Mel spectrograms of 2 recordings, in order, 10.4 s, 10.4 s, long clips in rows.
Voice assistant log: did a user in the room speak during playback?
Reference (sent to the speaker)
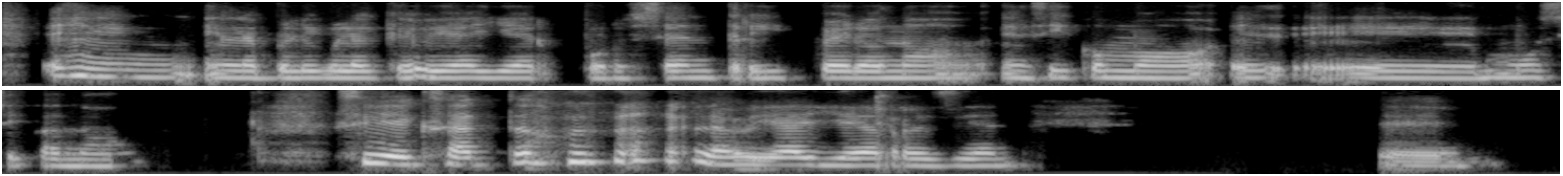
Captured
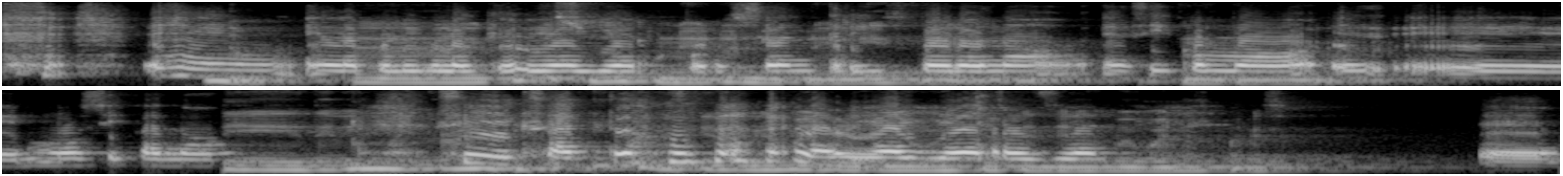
Yes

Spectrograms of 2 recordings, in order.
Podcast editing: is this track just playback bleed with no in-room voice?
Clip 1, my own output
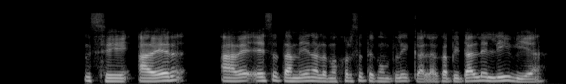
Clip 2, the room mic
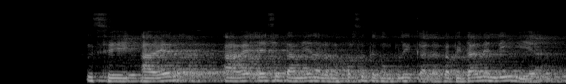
Yes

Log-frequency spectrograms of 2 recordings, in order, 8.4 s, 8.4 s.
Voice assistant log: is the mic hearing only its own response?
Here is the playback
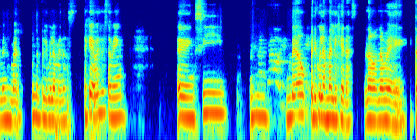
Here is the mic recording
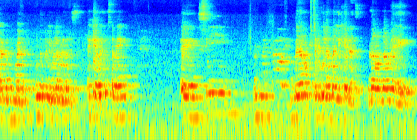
Yes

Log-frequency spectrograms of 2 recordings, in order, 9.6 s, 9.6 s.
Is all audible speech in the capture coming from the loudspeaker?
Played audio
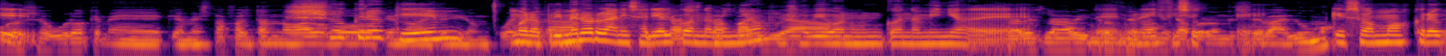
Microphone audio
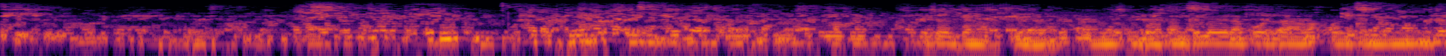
No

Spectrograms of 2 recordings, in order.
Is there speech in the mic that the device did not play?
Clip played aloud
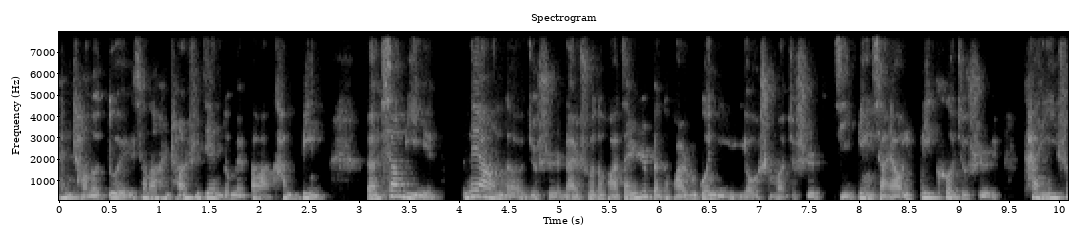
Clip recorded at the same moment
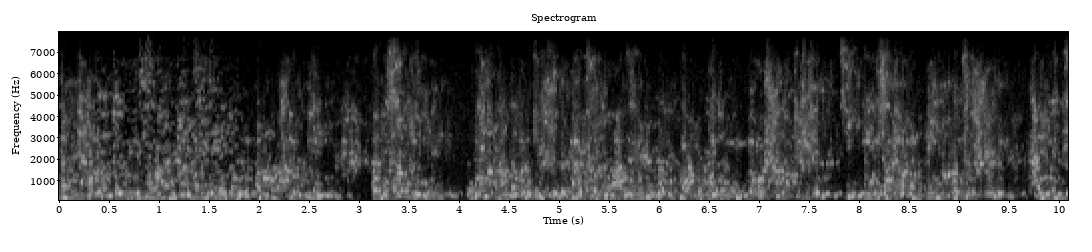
No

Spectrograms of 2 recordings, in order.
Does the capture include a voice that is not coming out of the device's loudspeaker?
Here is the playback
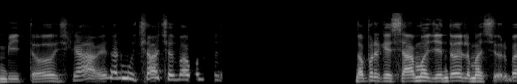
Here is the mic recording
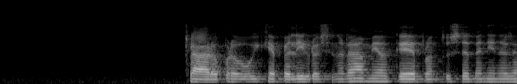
Yes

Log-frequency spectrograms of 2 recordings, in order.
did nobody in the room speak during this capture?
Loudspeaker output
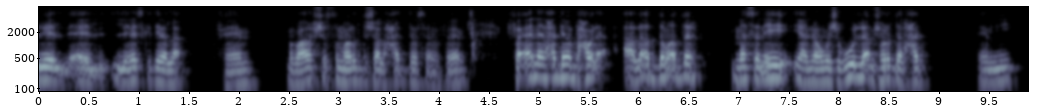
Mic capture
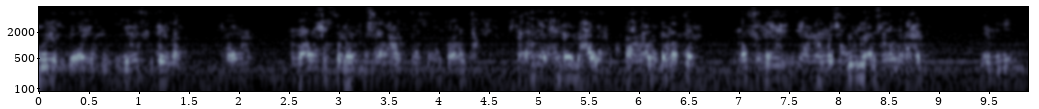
Yes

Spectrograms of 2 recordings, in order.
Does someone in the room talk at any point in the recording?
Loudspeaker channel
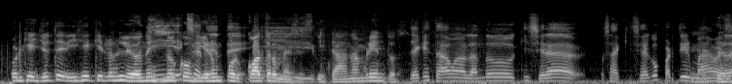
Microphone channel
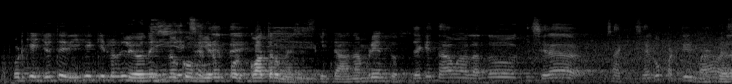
No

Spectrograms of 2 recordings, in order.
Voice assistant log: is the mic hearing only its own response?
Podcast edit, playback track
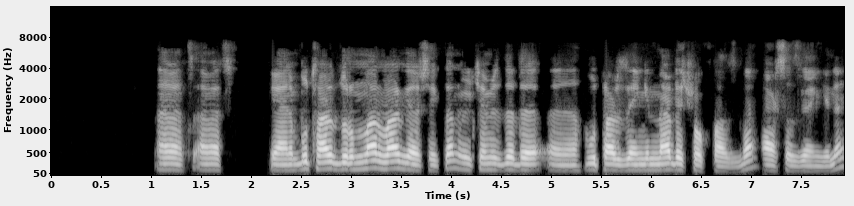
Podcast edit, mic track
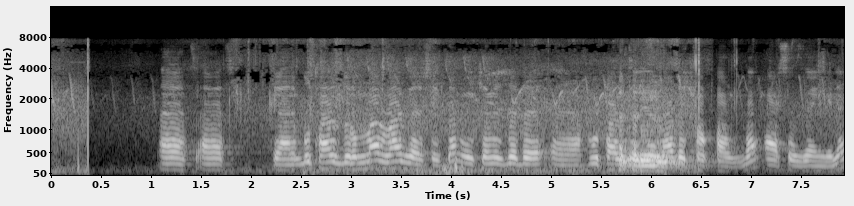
No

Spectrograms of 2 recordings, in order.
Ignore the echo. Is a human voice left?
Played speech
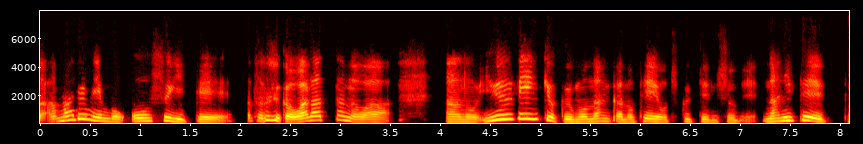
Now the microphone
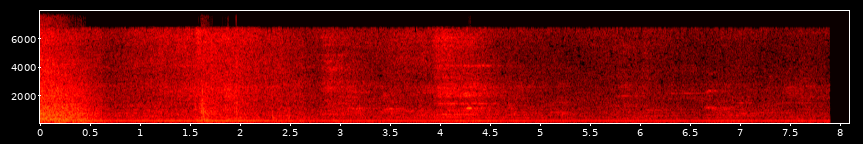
No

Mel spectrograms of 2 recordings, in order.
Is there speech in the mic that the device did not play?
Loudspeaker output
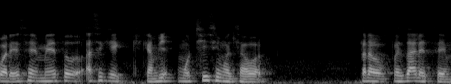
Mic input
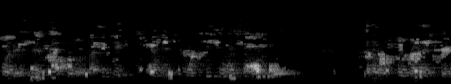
No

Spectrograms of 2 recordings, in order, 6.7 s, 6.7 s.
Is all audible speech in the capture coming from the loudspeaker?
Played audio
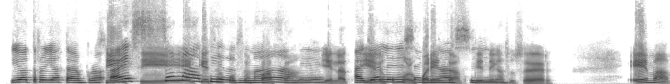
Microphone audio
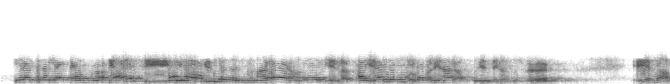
Yes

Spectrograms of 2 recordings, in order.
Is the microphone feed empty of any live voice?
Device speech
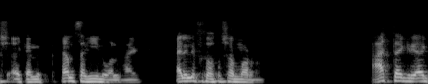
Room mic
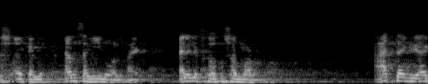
Yes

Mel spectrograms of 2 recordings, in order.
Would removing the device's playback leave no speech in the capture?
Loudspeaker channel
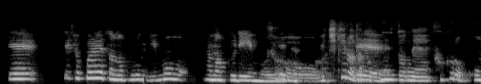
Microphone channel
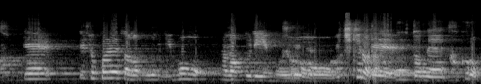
Yes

